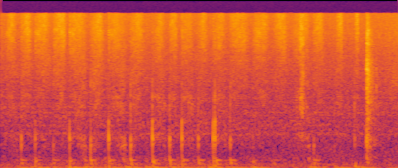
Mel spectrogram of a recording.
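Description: An index fingertip rubs short strokes across the glass touchscreen of an iPad, making a quick series of soft, dry squeaks and rubs with a low hum-like tone. Occasional brighter swishes stand out toward the end.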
